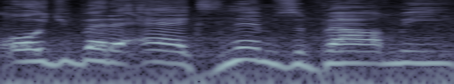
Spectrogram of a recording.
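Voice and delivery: ordinary talk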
